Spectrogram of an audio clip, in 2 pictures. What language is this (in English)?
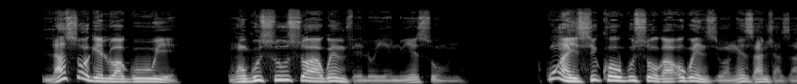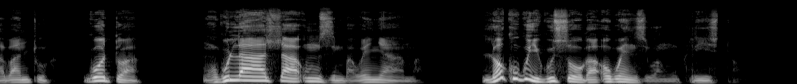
North Ndebele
